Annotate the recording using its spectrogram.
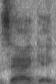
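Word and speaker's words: Zagyg: Castle Zig so um or Zig or however you know people pronounce it I believe I I heard yesterday during um a TR Lord games live stream uh Luke IEX was saying zag EG so I will try to stick to zag EG um so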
